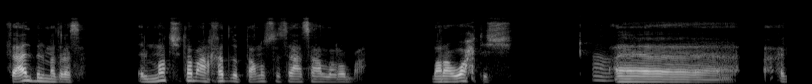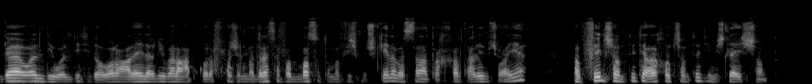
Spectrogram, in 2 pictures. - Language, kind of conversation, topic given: Arabic, podcast, إيه أول درس اتعلمته في بيت أهلك؟
- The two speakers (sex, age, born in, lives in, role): female, 65-69, Egypt, Egypt, host; male, 50-54, Egypt, Portugal, guest
- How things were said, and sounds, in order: none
